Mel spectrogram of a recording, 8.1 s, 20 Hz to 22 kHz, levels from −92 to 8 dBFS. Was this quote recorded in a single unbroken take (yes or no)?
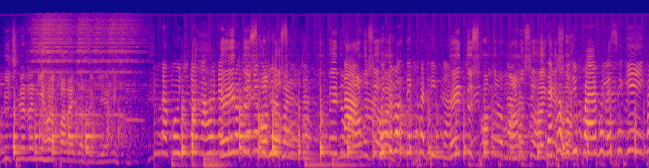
no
